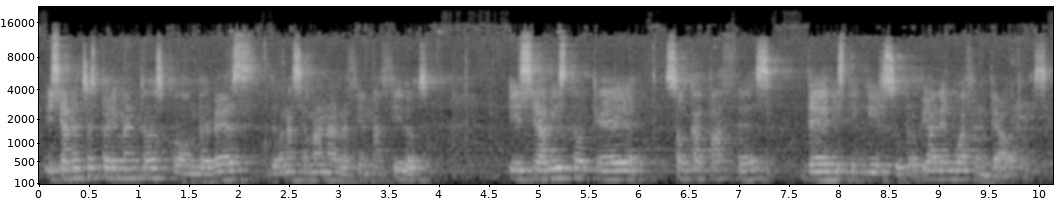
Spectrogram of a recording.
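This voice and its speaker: A man's voice: a little high, steady tone, measured pace, a little mellow, a little hiss or hum. Man lecturing in an echoey hall. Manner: explanatory, uses rhetorical questions. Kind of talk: university lecture. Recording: echoey room from far off, faint ambience.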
